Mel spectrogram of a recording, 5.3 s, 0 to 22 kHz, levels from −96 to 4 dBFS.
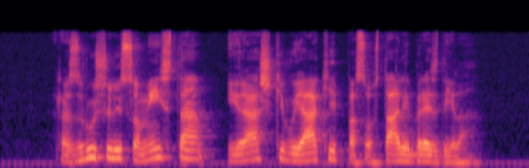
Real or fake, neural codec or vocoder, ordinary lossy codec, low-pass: real; none; none; 10.8 kHz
